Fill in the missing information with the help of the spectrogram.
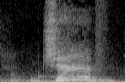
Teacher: Move your tongue towards the back of your mouth with the tip touching behind your upper teeth. Then push air out while making a slight buzzing sound with your vocal cords. Now say J. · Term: J sound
